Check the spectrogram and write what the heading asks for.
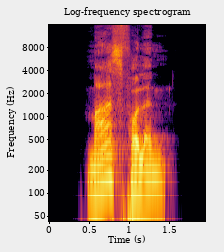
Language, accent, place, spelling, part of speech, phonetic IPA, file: German, Germany, Berlin, maßvollen, adjective, [ˈmaːsˌfɔlən], De-maßvollen.ogg
- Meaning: inflection of maßvoll: 1. strong genitive masculine/neuter singular 2. weak/mixed genitive/dative all-gender singular 3. strong/weak/mixed accusative masculine singular 4. strong dative plural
